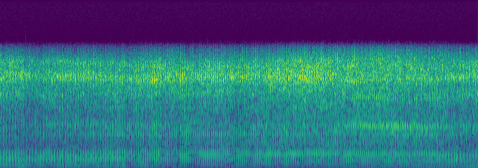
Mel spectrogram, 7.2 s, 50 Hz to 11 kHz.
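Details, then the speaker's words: 1957 Cushman Iron Eagle single-cylinder after an ignition timing fix at the stator plate: lively, steady, crisp beat with no stumbling or flat spot. Engine pulls and runs healthy. "idea where it's where it's running degree wise but um it's running fantastic now"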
